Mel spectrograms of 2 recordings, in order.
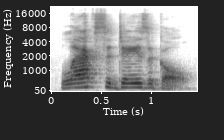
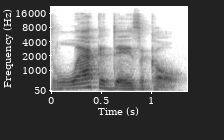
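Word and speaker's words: lackadaisical: Like laxidasical. It's not laxidasical. It's not lax even though it is lax. You call it lax. It's not laxid. It's lacadasical.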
